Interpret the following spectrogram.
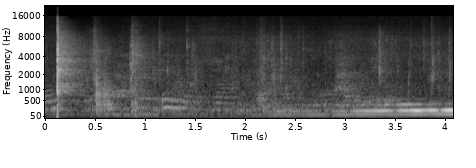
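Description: A sharp plastic click as AAA batteries are pressed into a toy robot's remote controller, followed by a few lighter clicks. A low steady hum rises in from about two seconds in.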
